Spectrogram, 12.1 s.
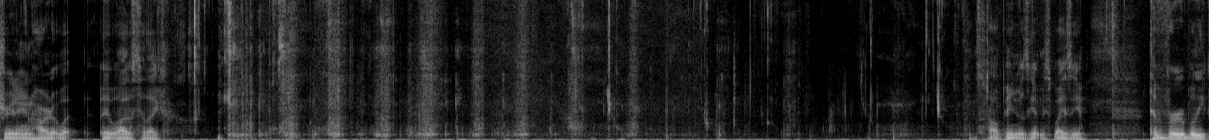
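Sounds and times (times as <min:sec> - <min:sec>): potato chip crunching: 0:01.8 - 0:10.2
wet mouth sounds: 0:01.9 - 0:09.8.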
